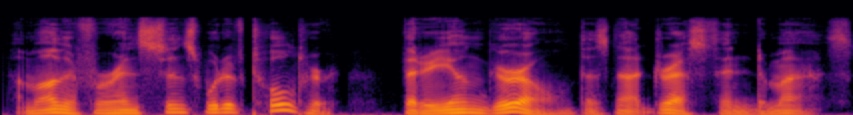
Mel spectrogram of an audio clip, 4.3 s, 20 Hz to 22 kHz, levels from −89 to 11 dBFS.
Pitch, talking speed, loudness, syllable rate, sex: 100 Hz, 240 wpm, -20 LUFS, 5.5 syllables/s, male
